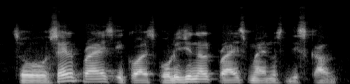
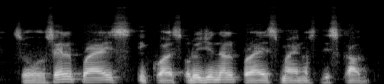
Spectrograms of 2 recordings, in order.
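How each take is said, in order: Both takes have the same delivery.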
